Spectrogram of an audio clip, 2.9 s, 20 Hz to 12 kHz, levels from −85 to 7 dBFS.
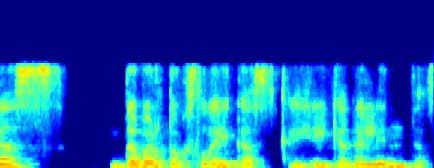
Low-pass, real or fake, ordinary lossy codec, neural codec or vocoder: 7.2 kHz; real; AAC, 48 kbps; none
